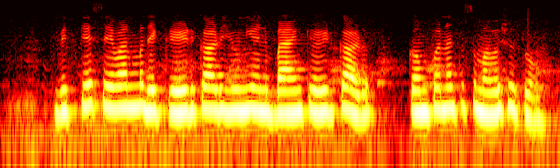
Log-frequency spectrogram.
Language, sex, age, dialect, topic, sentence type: Marathi, female, 18-24, Northern Konkan, banking, statement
